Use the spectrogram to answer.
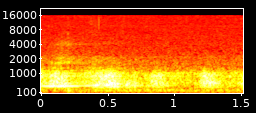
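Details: Home fetal Doppler (handheld monitor) at 10 weeks 6 days of pregnancy, used by the mother herself: rapid, rhythmic whooshing fetal heartbeat pulses, roughly 155–160 beats a minute.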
